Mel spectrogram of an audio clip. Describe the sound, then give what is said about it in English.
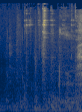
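A big dog pants and shuffles around while searching for his bully stick under a table, with soft breathy bursts and faint scuffling movement over a quiet background, and no one talking. “he's like just this mellow big dog that's like freaking my other dog out a little bit”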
